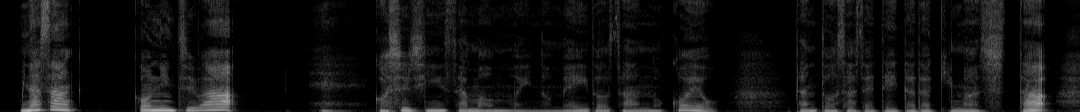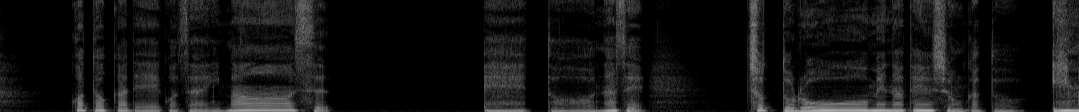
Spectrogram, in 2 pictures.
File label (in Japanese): フリートーク, ASMR; いぢわる嫉妬メイドによる、からかい&強引&愛情たっぷり夜伽訓練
